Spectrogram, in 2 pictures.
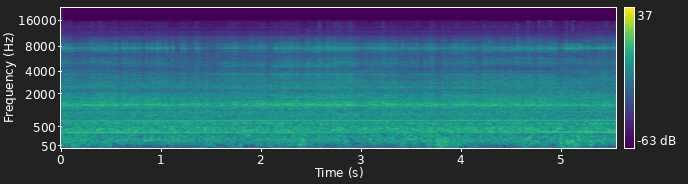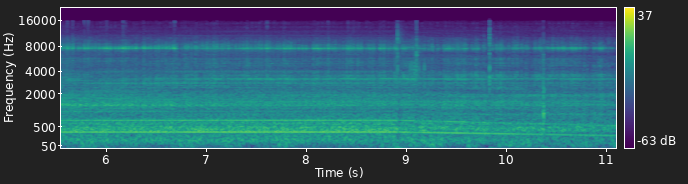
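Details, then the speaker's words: Forklift motor for an electric car spinning with no load and drawing a little over 25 amps; steady hum and whine with a slight uneven wobble, slowing at the end. Owner suspects something inside is out of balance, not confirmed. "um something is not quite perfectly balanced I don't know what I'll still have to take it apart to figure out exactly what's going on in there"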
